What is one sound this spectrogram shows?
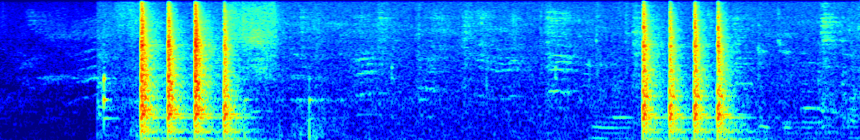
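A young man knocks on a door.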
